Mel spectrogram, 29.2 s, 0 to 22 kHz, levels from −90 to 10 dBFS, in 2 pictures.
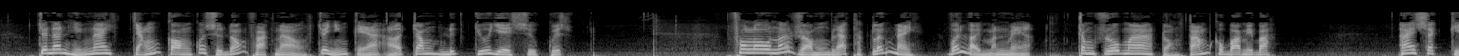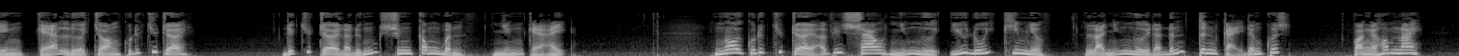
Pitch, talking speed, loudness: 145 Hz, 175 wpm, -24 LUFS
